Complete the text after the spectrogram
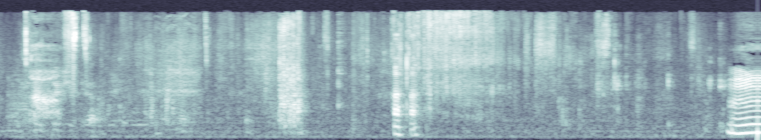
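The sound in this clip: Crunchy bites into an Italian hot dill pickle spear, heard as a few short, crackling bursts followed by wet chewing, with crinkling and voices around them.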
